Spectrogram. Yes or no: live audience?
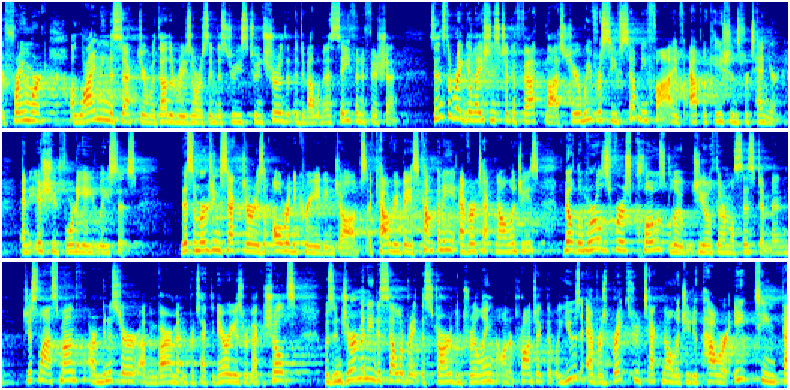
yes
